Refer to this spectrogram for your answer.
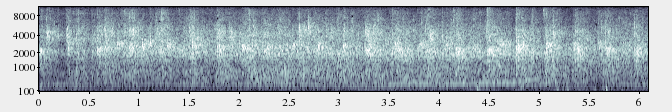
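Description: A church audience applauds for Christ, many hands clapping in a dense, steady crackle that holds for about six seconds without letting up, with no voices over it.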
